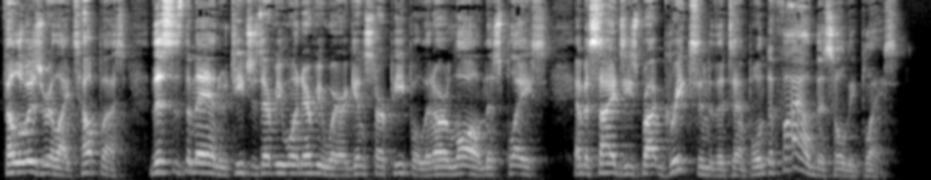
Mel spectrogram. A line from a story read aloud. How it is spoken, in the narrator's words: shouting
